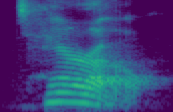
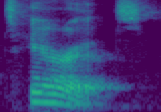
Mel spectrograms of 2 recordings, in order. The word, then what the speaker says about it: tarot: It's tarot, not tarot. It doesn't rhyme with carrots.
